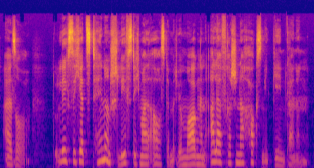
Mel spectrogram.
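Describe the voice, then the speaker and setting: A woman reading the part of a calm, caring teenage boy in a fan audiobook, speaking softly, at times almost in a whisper. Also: fairly low pitch, normal speed, gravelly. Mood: gentle.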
